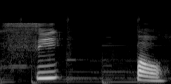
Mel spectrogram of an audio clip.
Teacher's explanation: quando falamos cipó pronunciamos o pó com mais força então nesse caso aqui a última sílaba é mais forte também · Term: oxítona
